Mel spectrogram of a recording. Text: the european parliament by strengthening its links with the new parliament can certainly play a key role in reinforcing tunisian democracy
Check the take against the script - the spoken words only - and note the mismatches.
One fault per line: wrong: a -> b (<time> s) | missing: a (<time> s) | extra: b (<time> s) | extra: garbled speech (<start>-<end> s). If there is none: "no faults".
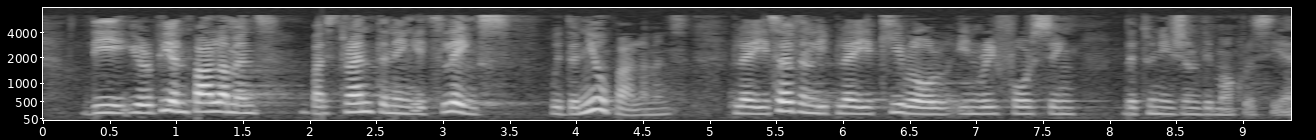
wrong: can -> play (5.1 s)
